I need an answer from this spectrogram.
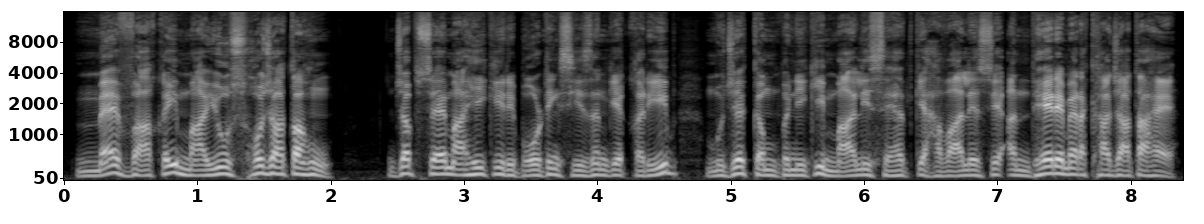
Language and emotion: Urdu, angry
